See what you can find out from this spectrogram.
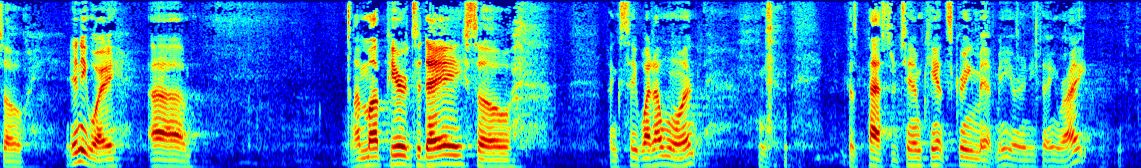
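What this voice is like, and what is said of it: Slightly nasal, congested voice. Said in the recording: “Fighting a cold, or getting rid of a cold, so sorry if I sound a little nasal”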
